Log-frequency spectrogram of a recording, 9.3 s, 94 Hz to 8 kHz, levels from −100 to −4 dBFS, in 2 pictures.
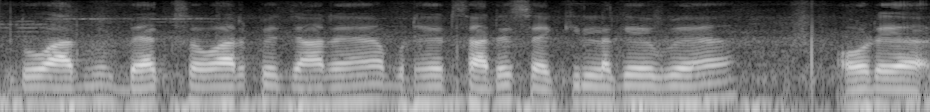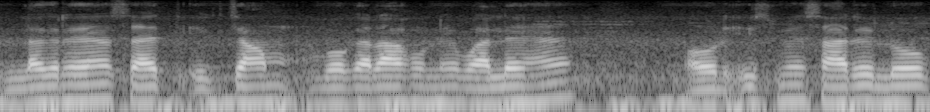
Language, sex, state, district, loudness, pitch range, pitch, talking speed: Hindi, male, Bihar, Supaul, -27 LUFS, 120-135 Hz, 130 Hz, 185 wpm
